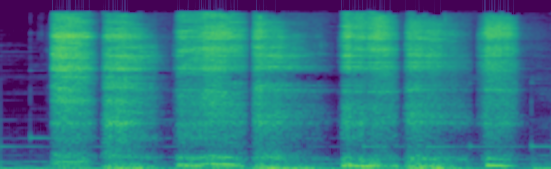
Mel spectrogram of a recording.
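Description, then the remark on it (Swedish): Heavy, labored breathing, with about seven loud, rasping breaths in a steady rhythm of inhales and exhales, each separated by brief pauses. No talking. “Följt av några sekunders tung andning.”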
